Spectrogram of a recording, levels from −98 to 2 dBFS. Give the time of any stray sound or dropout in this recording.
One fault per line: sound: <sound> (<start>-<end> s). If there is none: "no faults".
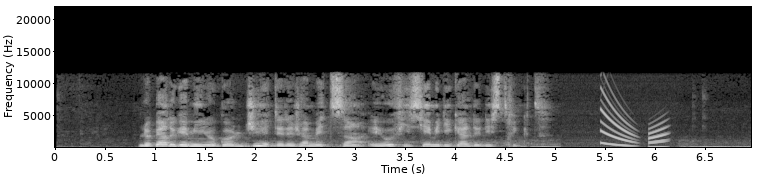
sound: chirp (5.5-6.2 s)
